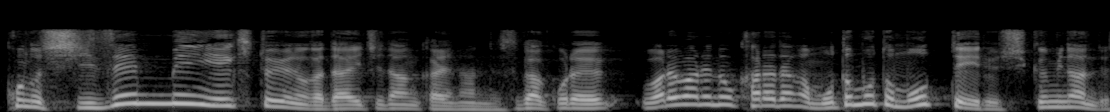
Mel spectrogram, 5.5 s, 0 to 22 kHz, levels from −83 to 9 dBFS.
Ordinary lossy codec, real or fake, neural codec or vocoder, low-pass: none; real; none; 7.2 kHz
